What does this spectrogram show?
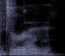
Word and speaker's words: Droom: doom and went to went right to droom okay rhymes with broom uh drum broom groom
